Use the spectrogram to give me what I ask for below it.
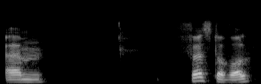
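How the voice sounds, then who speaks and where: A man's voice: on the low side, drawn-out words, darkish tone, no echo, muffled recording. A man teaching a beginners' recitation lesson, explaining pronunciation patiently and step by step, with frequent ums and uhs.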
